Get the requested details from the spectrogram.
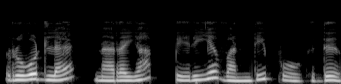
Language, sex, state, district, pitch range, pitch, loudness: Tamil, female, Tamil Nadu, Nilgiris, 180-235 Hz, 200 Hz, -17 LUFS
